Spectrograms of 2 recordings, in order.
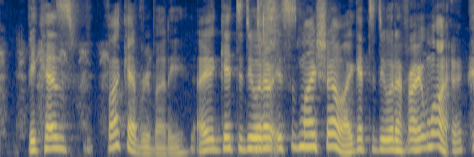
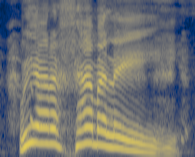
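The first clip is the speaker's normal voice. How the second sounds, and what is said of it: Put-on accent. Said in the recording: “Why are you doing the accent?”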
